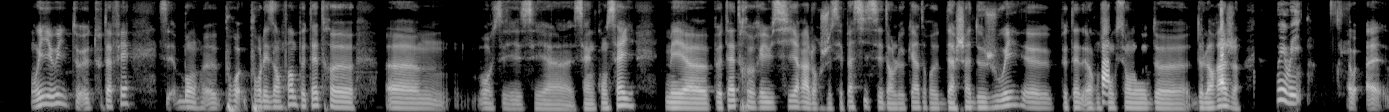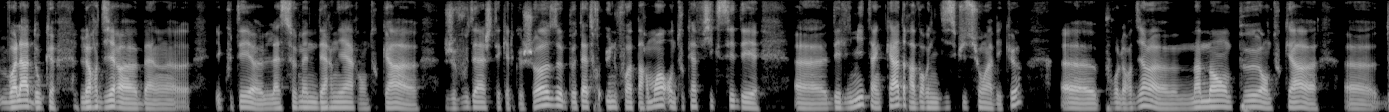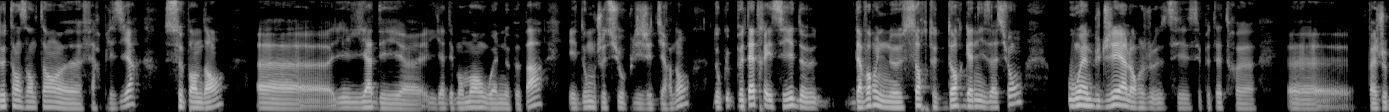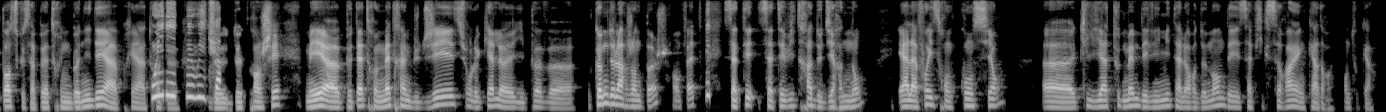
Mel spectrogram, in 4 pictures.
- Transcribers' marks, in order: other background noise; tapping
- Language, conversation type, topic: French, advice, Pourquoi ai-je du mal à dire non aux demandes des autres ?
